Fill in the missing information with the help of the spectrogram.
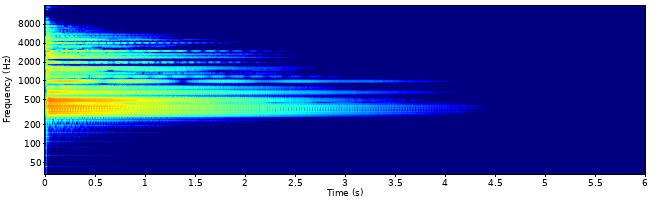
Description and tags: Em - Piano Chord
E Minor piano chord recorded with a Yamaha YPG-235.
